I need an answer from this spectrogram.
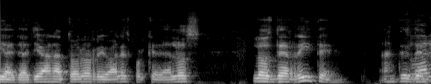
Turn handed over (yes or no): yes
